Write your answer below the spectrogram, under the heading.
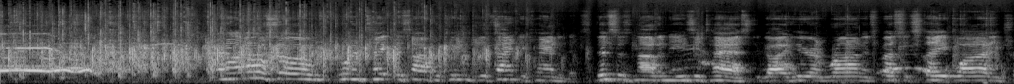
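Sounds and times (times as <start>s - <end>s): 
whistle from the crowd: 0.0s - 3.3s
crowd of Democratic Party supporters applauding: 0.0s - 10.1s
laughter: 0.0s - 10.1s
speech: 2.6s - 10.1s.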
